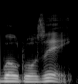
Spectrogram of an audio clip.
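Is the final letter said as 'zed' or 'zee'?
zee. The final letter is pronounced 'zee'. "I say World War Z"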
